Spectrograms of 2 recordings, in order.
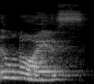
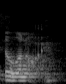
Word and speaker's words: Illinois: So number one list would be Illinois is actually pronounced with a silent S on the end. So it's not Illinois, it's Illinois.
